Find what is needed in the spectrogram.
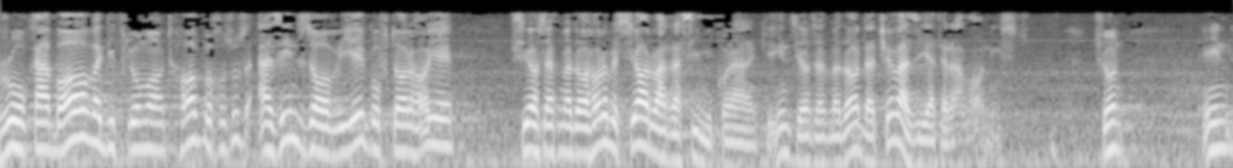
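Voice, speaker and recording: A man with an unremarkable speaking voice, fairly high-pitched, speaks at a moderate pace with lively intonation. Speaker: lecturer on philosophy and hermeneutics. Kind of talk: lecture. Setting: lecture hall with audience.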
